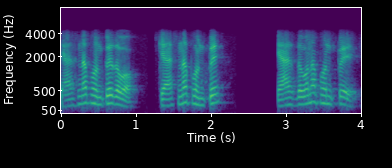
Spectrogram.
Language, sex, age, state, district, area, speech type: Odia, male, 18-30, Odisha, Kendujhar, urban, conversation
